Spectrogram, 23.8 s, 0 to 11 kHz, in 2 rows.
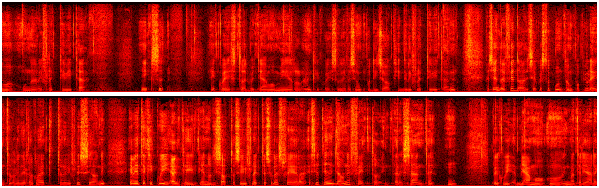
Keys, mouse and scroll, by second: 0.5 click, 3.7 right click, 5.7 click, 8.9 click.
